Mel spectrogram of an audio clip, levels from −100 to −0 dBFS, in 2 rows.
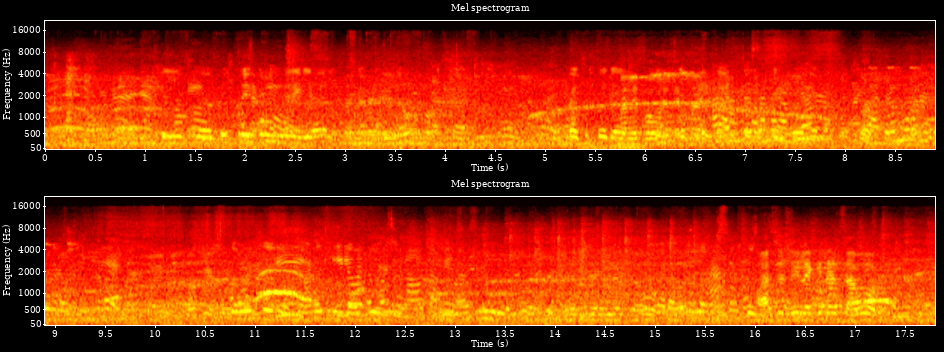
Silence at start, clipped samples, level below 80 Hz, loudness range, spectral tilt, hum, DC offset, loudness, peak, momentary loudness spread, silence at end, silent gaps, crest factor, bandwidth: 0 s; under 0.1%; -48 dBFS; 2 LU; -5.5 dB/octave; none; under 0.1%; -30 LUFS; -12 dBFS; 6 LU; 0 s; none; 18 dB; 16 kHz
